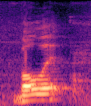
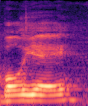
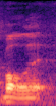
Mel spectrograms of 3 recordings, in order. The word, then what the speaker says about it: Bulleit: Bourbon which would be bullet not bully a someone was telling me it was French it's not well it is but it's pronounced bullet it's gonna be the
